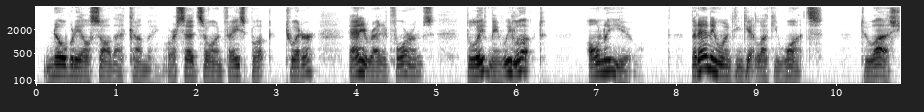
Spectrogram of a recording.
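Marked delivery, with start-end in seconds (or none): none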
